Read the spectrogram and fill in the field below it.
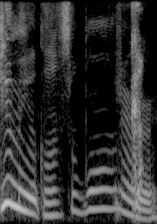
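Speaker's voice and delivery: angry put-on ghost voice. Picturing the ghost from the story just read: imitating a pissed-off ghost. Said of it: "this really pissed off ghost".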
